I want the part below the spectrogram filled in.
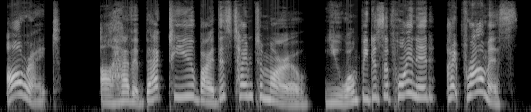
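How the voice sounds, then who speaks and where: Casting: woman as young pony apprentice for an audiobook, high voice, earnest and easily flustered. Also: sing-song, normal speed, a bit bright, dry recording, studio quality, full character voice. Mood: eager. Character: eager, flustered young mare apprentice technician.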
